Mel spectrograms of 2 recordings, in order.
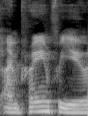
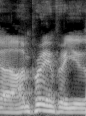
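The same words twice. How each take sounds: First: It sounds warm and caring. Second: It sounds judgmental and reproachful. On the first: The listener is held with love and sympathy. The speaker calls it right. "and I'm holding you in my heart tonight" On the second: The listener had better change their behavior. The speaker calls it wrong. "like you better shape up kind of a thing"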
